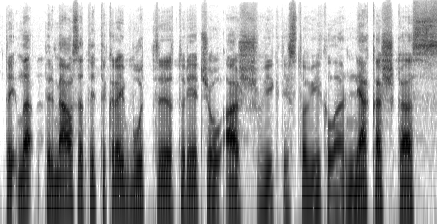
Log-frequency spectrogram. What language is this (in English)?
Lithuanian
